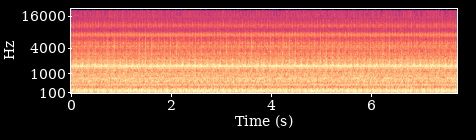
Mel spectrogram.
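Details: 2008 Mitsubishi Lancer idling: light regular tick once per engine revolution, not per cylinder firing, from the belt side of the engine; owner first suspected an exhaust leak, cause unknown.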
